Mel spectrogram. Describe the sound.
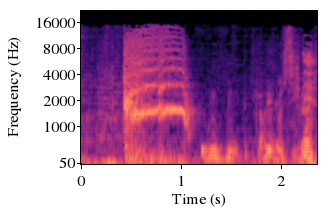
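A woman's loud, shrill scream lasting about half a second, followed by people talking.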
